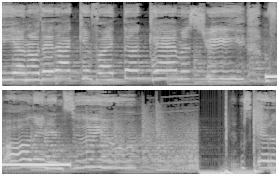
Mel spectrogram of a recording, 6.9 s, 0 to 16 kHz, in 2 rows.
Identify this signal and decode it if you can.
Ringback tone (Europe, 425 Hz), with noise.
